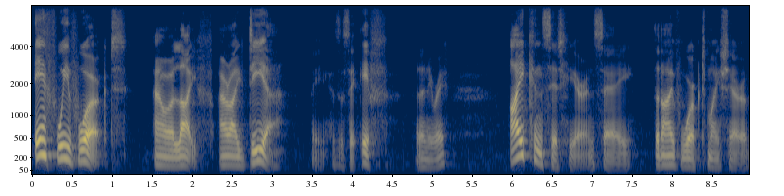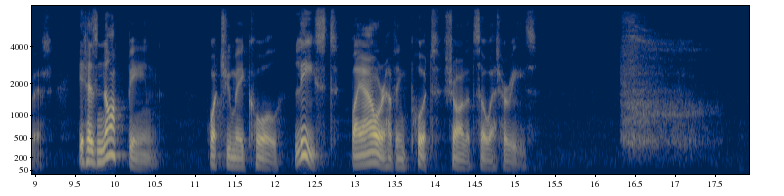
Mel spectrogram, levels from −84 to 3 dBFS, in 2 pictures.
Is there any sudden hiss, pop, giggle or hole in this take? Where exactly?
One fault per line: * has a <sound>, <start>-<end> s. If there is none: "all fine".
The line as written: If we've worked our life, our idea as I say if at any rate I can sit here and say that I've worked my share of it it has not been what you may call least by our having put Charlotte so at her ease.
* has a sigh, 16.3-17.6 s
